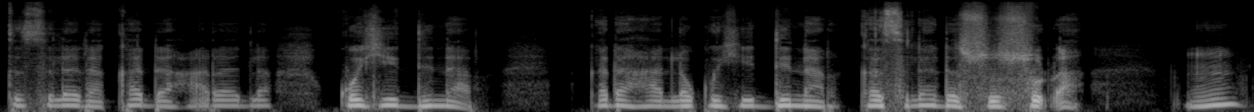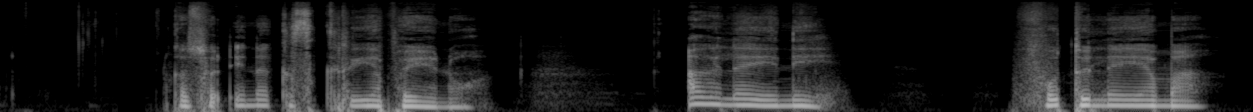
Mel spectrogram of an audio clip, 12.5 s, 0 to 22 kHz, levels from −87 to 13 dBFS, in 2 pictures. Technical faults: gap at a join of encoded pieces

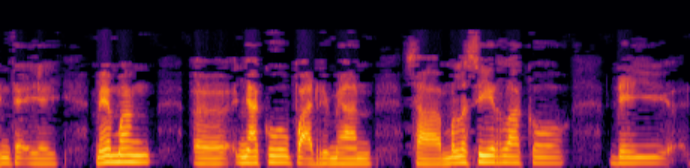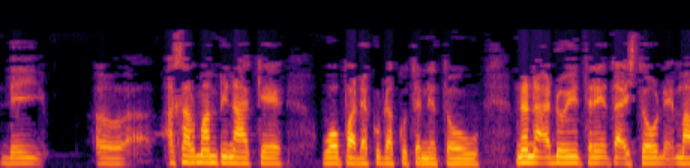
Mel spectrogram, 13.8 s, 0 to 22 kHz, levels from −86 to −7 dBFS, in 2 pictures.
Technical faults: WMA compression

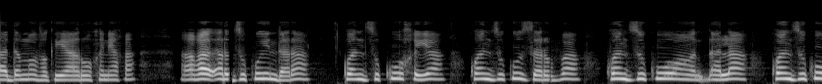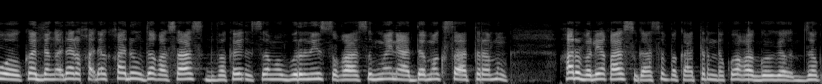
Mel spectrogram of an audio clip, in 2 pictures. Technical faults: low-delay AAC compression; AAC frame loss with muting; loud pop

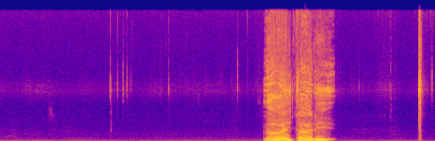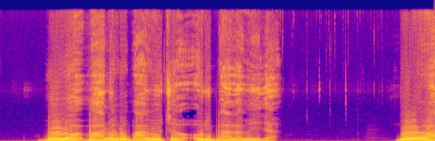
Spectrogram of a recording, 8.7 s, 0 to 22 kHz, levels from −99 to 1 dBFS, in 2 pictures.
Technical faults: damaged data in a compressed stream

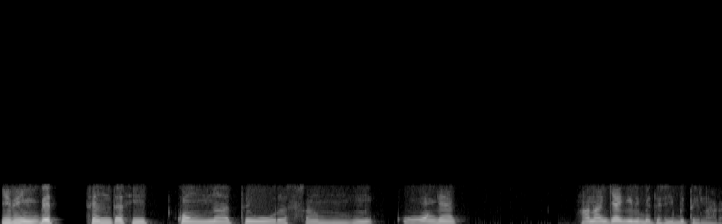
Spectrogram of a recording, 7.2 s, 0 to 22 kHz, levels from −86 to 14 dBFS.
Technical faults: short concealed packet loss; long network dropout

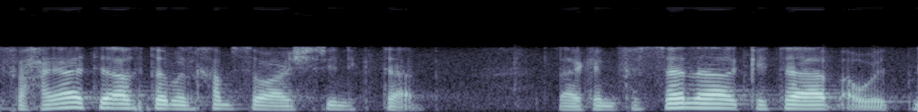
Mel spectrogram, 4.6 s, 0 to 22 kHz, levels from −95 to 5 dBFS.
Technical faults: none

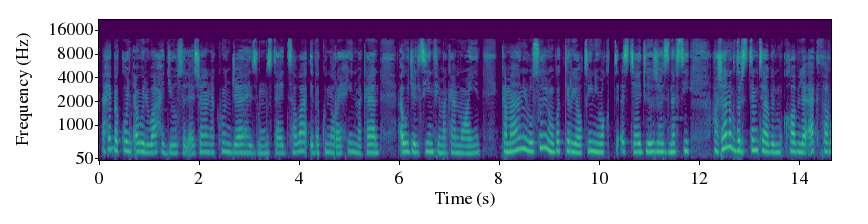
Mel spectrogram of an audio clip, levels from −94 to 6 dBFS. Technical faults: AAC compression

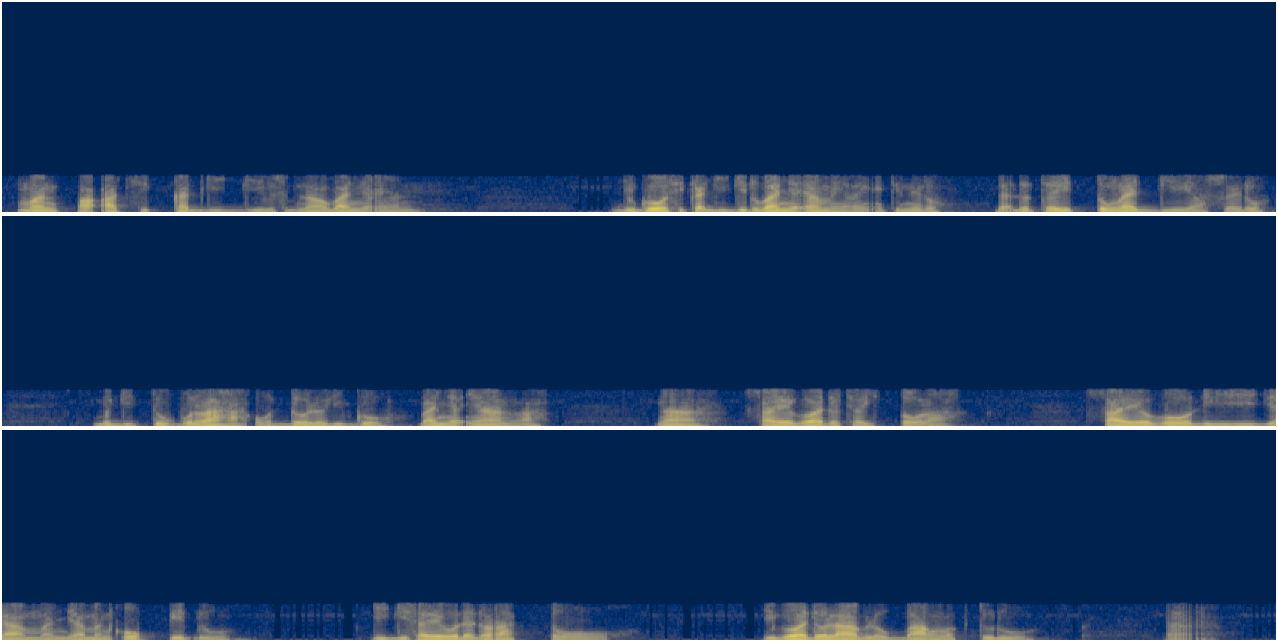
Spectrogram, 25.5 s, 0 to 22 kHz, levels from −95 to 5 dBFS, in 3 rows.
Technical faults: GSM full-rate codec

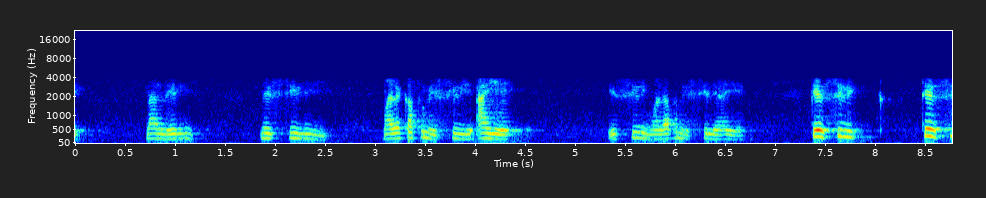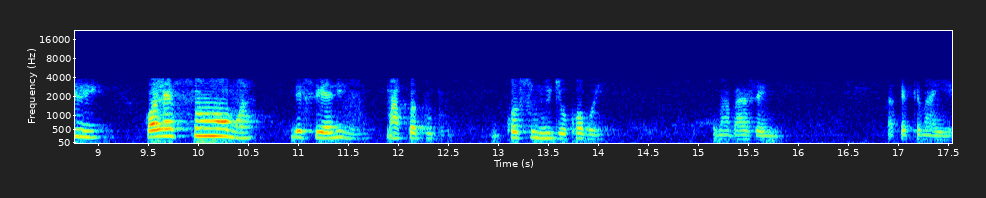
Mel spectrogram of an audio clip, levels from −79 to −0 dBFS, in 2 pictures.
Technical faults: GSM full-rate codec

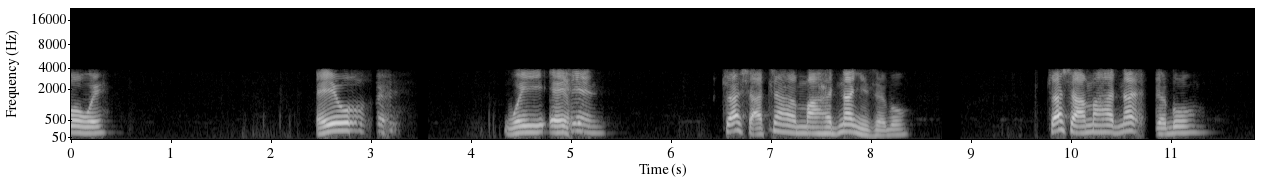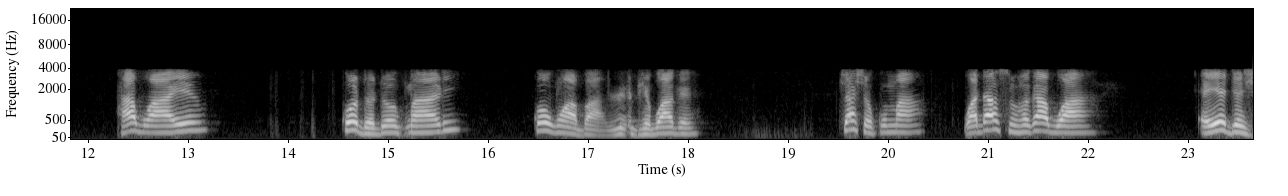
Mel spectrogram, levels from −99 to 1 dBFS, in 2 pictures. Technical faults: AMR narrowband mobile codec; lost AMR speech frames

